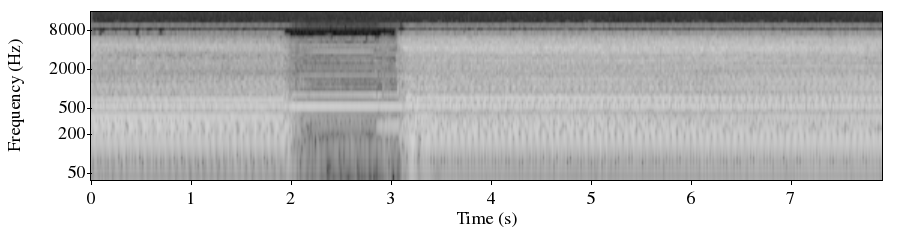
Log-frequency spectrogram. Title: Test Run After Repair - Bosch Servo Valve - 0 811 404 605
